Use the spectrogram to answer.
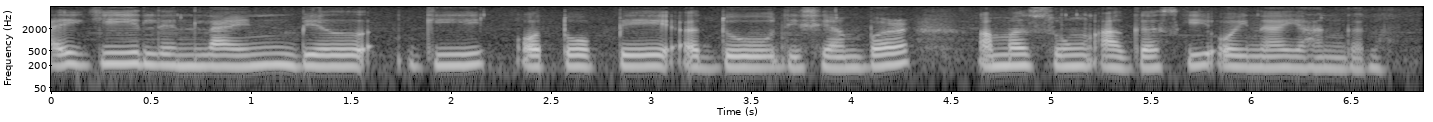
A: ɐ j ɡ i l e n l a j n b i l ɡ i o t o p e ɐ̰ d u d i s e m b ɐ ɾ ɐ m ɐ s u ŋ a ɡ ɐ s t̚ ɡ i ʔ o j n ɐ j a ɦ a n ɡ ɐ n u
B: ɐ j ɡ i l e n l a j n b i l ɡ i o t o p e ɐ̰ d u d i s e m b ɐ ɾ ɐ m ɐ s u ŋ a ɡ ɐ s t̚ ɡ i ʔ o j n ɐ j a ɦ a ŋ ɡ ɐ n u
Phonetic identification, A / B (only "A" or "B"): A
